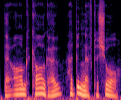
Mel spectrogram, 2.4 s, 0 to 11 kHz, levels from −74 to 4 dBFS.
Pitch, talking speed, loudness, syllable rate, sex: 120 Hz, 175 wpm, -15 LUFS, 5.2 syllables/s, male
